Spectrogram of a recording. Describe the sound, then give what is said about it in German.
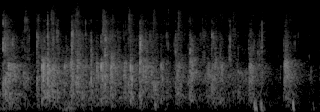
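A church audience applauds during a service, a dense wash of many hands clapping steadily for a few seconds, fairly quiet and reverberant. “Bei all dem, was du tust, ihr dürft gerne klatschen.”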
